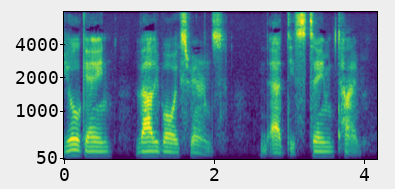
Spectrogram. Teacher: 录音中有两个词末尾的 l 音，与临近单词开头的元音连读了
